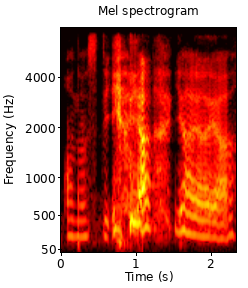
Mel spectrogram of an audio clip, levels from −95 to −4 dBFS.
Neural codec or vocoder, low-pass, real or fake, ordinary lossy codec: vocoder, 22.05 kHz, 80 mel bands, WaveNeXt; 7.2 kHz; fake; none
